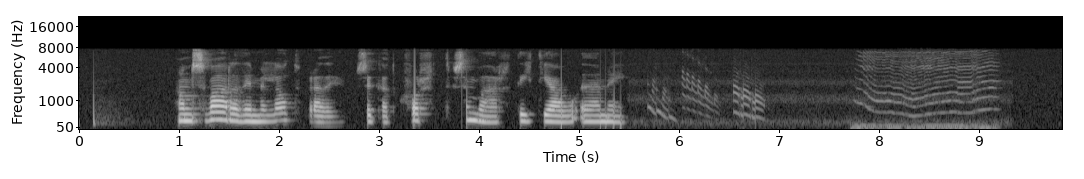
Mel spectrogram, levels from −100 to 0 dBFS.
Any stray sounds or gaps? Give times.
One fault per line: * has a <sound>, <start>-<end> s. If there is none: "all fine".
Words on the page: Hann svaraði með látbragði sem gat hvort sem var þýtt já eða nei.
* has a chirp, 5.7-6.9 s
* has a squeak, 7.7-9.3 s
